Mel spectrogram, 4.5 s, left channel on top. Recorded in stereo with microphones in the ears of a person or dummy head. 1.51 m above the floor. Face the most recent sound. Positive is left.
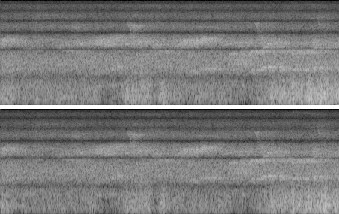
turn(degrees=-5)  # may be behind; listen again after turning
